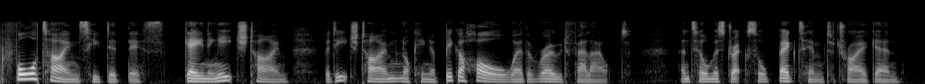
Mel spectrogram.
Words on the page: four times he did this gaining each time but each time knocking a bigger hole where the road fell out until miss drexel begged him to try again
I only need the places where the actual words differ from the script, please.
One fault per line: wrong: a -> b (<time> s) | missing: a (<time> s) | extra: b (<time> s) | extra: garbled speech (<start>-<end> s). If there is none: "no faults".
no faults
